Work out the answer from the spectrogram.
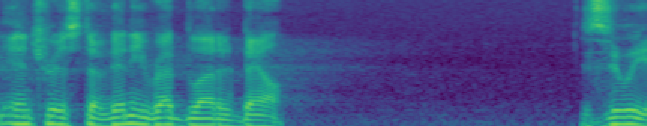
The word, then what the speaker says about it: Zooey: Zooey, it rhymes with gooey.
